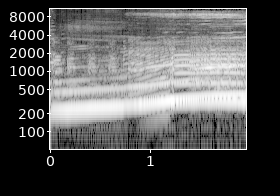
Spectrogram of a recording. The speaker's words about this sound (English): The cows bellowed. Yeah! Moo!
